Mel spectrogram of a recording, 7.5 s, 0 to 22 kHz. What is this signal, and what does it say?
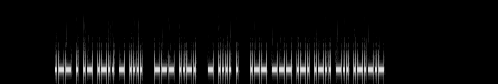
Morse code, heard as a keyed tone, about 44 wpm, 700 Hz. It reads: WEALTH OF THE WORLD.
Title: Sentences from Top 1200 Words 45wpm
